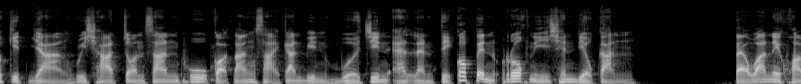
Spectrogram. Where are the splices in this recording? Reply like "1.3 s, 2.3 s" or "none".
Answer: 4.5 s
